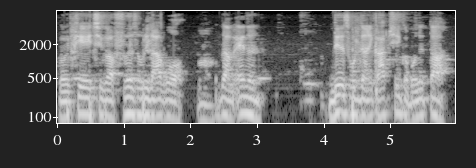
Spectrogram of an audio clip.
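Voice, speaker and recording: A man's voice: on the low side, steady tone, unhurried, noisy background. A man tutoring English phonics one-on-one, quizzing his student on letter sounds. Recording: dull lo-fi audio with music.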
